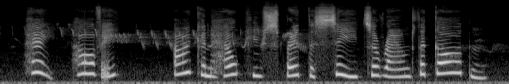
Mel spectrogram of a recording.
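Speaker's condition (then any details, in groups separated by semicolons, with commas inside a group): No condition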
